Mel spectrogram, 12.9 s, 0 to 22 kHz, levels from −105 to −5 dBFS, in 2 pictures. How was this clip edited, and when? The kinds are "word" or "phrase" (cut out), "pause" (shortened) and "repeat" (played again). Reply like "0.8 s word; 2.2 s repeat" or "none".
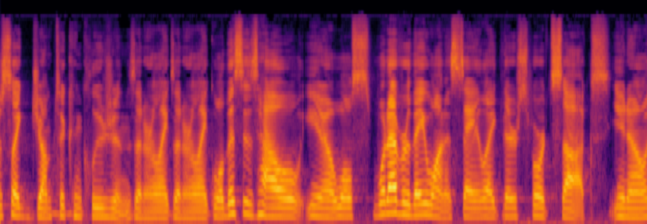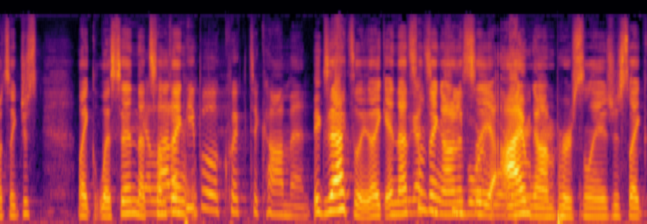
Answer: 1.7 s repeat; 11.8 s word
